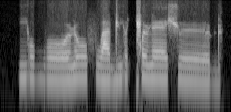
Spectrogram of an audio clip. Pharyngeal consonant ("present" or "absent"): absent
